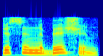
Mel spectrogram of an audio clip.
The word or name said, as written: disinhibition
